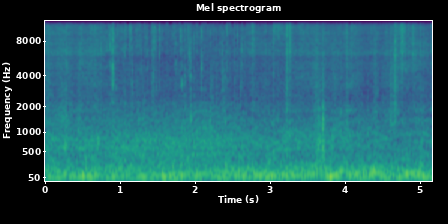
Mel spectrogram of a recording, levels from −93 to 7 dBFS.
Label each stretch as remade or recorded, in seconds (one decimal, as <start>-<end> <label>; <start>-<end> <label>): 0.0-0.8 remade; 0.8-2.7 recorded; 2.7-5.2 remade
